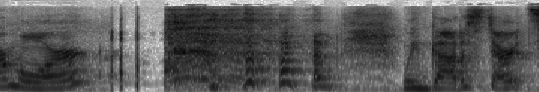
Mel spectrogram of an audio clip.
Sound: laughs

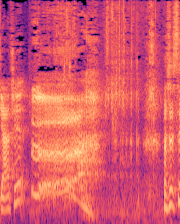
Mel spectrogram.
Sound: grunting

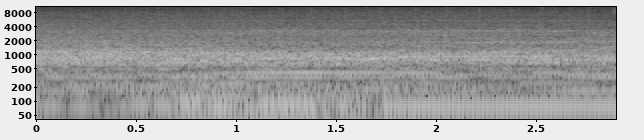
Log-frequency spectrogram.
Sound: applause

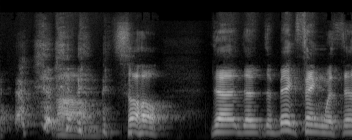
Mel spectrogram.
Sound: laughing

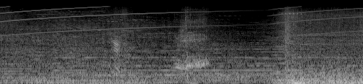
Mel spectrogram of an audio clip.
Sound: grunts in surprise

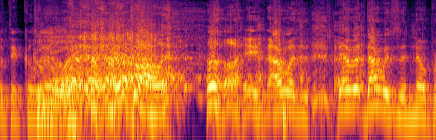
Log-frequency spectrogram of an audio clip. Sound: laughing

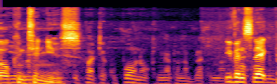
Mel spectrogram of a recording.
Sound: speaks in foreign language

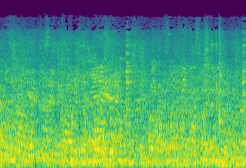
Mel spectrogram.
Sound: background chatter

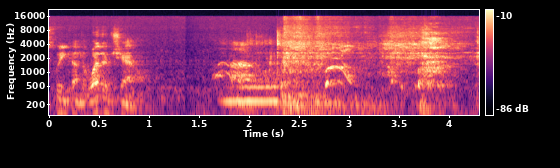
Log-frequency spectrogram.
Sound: something explodes; coughing

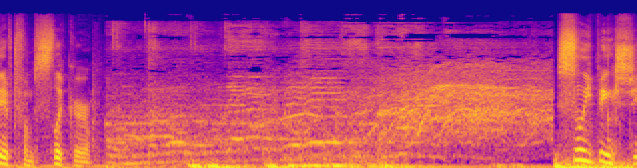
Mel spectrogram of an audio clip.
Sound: chill hip-hop music; audience cheering

